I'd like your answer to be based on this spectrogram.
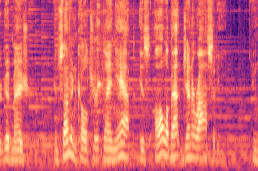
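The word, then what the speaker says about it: lagniappe: Today we're diving into the concept of what's called Lanyap. Lanyap, pronounced as Lanyap, is a Creole term that means an extra or unexpected gift.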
